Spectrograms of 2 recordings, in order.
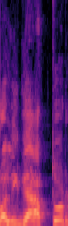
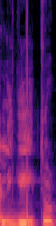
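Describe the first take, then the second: First: It is pronounced the Latin way. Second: It is pronounced the English way. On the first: "E eu falo alligator" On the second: "no lugar de alligator, porque alligator é a pronúncia em inglês"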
